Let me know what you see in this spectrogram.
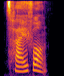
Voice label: "裁缝", Chinese

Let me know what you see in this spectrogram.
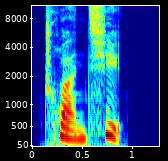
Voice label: "喘气", Chinese

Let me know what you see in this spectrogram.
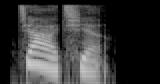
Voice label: "价钱", Chinese

